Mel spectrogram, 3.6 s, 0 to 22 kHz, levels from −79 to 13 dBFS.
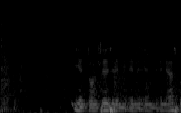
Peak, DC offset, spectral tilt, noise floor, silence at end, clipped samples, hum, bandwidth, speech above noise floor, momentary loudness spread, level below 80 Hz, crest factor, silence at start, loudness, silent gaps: -32 dBFS; under 0.1%; -7 dB/octave; -73 dBFS; 0 s; under 0.1%; none; 16.5 kHz; 22 dB; 20 LU; -68 dBFS; 20 dB; 0 s; -52 LUFS; none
